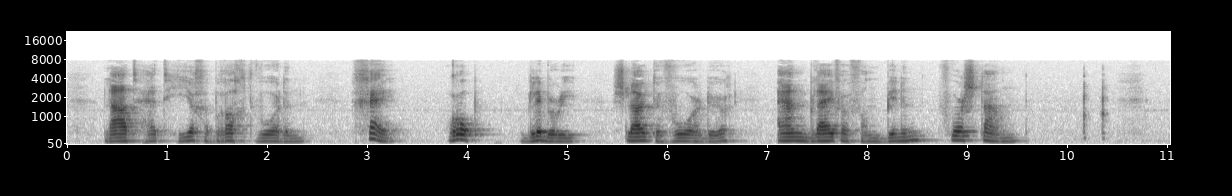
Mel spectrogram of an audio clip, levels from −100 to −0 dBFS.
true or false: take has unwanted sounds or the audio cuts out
true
